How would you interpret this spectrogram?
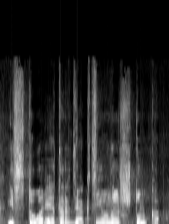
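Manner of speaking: ordinary talk, nothing marked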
